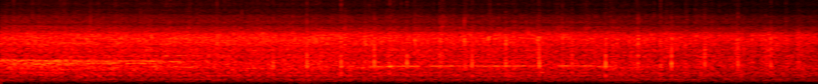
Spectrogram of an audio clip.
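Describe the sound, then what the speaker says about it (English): Audience applause at a university commencement ceremony honoring faculty and staff, steady and sustained throughout with a dense, even texture of many hands clapping in a large hall. "Give a round of applause to our faculty and staff,"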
